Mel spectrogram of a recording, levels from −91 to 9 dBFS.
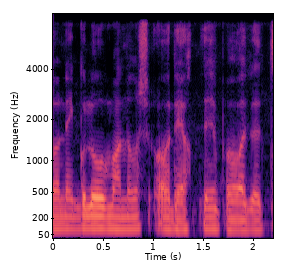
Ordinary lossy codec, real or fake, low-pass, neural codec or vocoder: none; fake; 7.2 kHz; codec, 16 kHz, 4 kbps, X-Codec, HuBERT features, trained on general audio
